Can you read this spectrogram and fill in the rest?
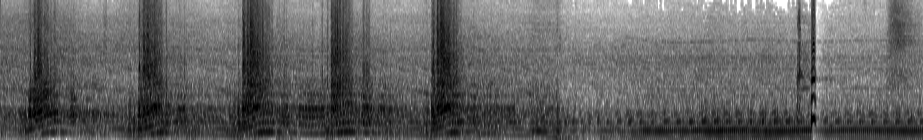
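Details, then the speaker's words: Raptor with a dump pipe issue: four sharp harsh raspy revs about a second apart, then a loud rough idle; exhaust leak at the dump pipe. "So what's actually happened with the Raptor is we've got a dump pipe issue."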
